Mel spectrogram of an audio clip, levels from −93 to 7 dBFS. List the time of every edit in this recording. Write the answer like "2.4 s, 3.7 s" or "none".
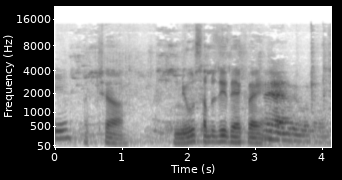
3.2 s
